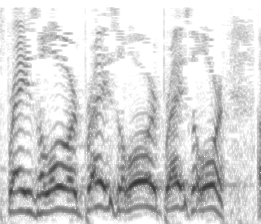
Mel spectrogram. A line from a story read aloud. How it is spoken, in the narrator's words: She started jumping up and down and shouting at the top of her lungs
